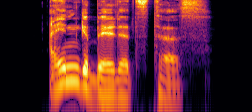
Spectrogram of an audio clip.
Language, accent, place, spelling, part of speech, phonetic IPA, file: German, Germany, Berlin, eingebildetstes, adjective, [ˈaɪ̯nɡəˌbɪldət͡stəs], De-eingebildetstes.ogg
- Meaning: strong/mixed nominative/accusative neuter singular superlative degree of eingebildet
